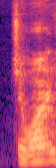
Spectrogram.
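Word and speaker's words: Ju'Wuan: camp uh everyone's back uh we signed juwan jawan james if i'm saying his name right did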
